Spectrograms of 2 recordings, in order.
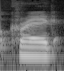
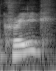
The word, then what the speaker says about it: Krieg: getting some dlc uh psycho craig as a craig craig i don't know you'd say that it's not spelled how i would spell craig but it it looks phonetically like it would say craig uh reek krieg greek krieg okay so psychology and the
